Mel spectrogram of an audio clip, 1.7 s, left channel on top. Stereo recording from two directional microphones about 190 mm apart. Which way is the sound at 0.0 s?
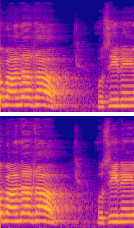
25° right (ahead or behind).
